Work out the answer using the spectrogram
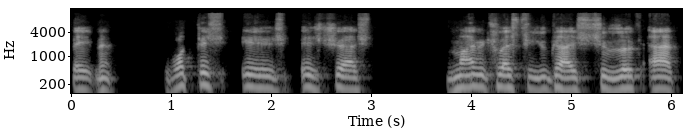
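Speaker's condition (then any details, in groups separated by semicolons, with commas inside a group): Throat cancer survivor; speech may be hard to understand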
